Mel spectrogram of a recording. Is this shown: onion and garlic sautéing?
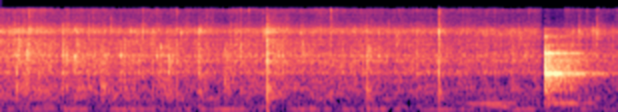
yes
